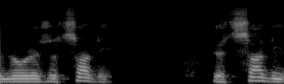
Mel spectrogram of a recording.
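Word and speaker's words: צדי: It's not called a sadic. It's called a sadi. The T S, the A, the D, and the I.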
